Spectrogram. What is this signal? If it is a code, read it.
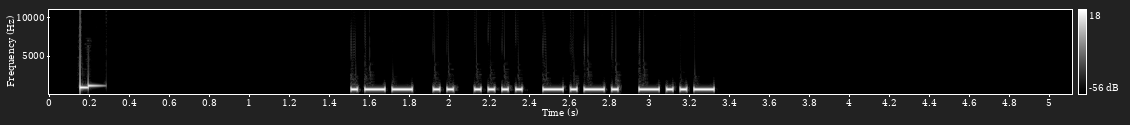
Morse code, heard as a keyed tone, about 36 wpm, 700 Hz. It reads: WIHCX
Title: Code Groups - 5 Letters - 35wpm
